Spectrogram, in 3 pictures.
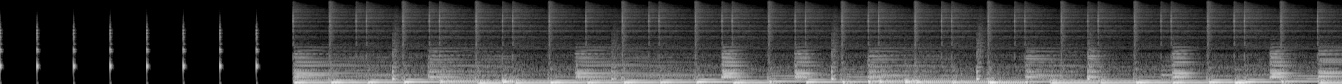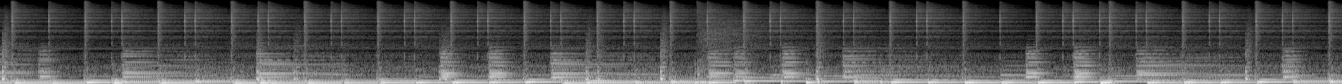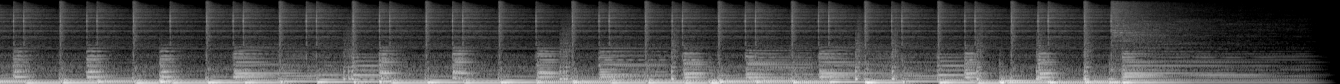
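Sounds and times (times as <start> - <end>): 
blues music at 164 bpm: 3.0 - 39.4.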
